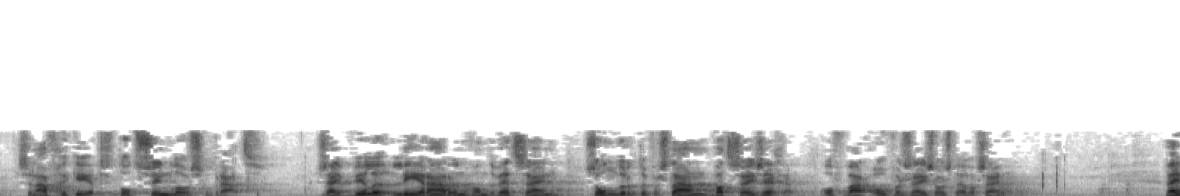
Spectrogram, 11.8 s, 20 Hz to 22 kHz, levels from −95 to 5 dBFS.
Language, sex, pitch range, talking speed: Dutch, male, 120-155 Hz, 125 wpm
